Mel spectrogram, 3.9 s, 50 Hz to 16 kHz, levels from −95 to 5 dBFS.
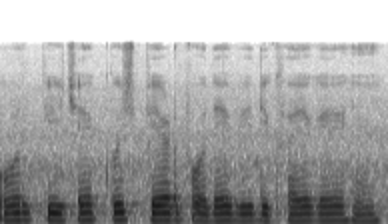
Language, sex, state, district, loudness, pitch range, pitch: Hindi, male, Uttar Pradesh, Shamli, -13 LUFS, 115-120 Hz, 115 Hz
